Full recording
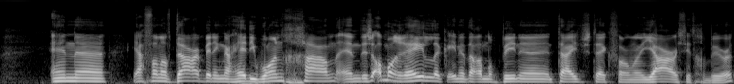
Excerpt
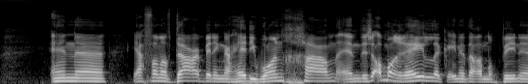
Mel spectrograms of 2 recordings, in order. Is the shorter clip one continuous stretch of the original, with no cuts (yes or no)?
yes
